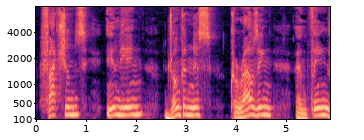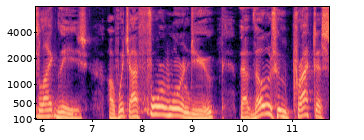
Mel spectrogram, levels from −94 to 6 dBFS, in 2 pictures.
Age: 60-79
